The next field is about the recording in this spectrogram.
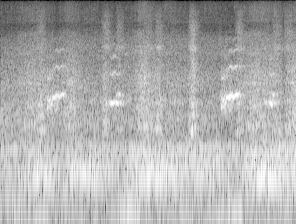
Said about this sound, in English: Newton's driving the Nova van badly with Ben next to him.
